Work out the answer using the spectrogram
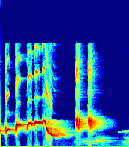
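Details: Orange-headed thrush song, agitated, used to provoke other birds into singing: loud whistled notes held near one pitch, then a slurred descending phrase, followed by two sharp bright notes and a fading thin whistle.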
